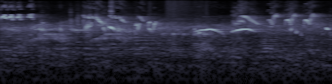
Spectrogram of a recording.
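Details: Tledekan song used to spur caged birds into singing. Quick, jerky high chirps and slurred notes, then two clear arched whistles, with other twittering behind.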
